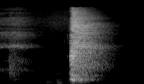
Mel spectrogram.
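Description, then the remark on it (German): A single sneeze, fairly loud, with a brief airy intake before a sharp burst that trails off quickly into silence. “Gesundheit.”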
